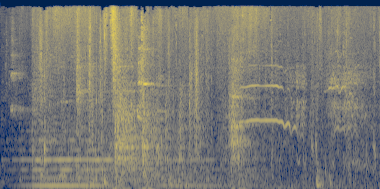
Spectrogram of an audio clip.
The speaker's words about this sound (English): The wild horses enter the temporary enclosure as Tyler and Jesse arrive.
